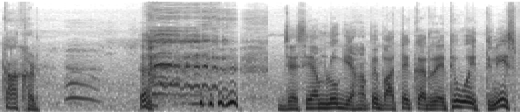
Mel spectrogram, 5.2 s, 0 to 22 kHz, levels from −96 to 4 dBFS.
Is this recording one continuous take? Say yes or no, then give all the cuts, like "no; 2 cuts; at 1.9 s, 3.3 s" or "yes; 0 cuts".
yes; 0 cuts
